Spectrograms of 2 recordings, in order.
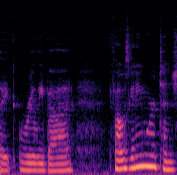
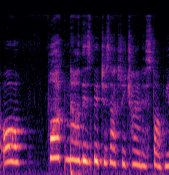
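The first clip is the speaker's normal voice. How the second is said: much higher, loud mock outburst; shocked outburst; 11 semitones higher, 8 dB louder than usual. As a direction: blurt the retold shock at full volume. Retold shocked inner reaction.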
